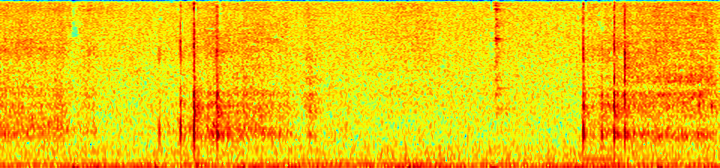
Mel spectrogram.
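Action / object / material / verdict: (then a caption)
tap / paperback book with card cover / card / none. Fingertips and nails tap and scratch the card cover of a thick yellow paperback book lying flat and solid on a table. Nine short, dry taps with a hollow mid-pitched knock stand out over a quiet scratching texture and a steady low hum. The taps are irregular and die away almost immediately.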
